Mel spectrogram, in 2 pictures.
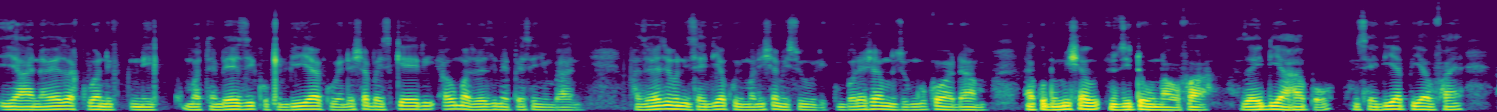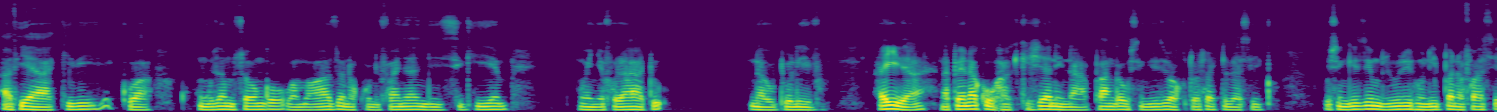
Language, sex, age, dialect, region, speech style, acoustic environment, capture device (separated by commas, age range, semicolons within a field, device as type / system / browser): Swahili, male, 35-44, Kenya - Nairobi Sheng-influenced, Kenya, happy, silence, mobile / Linux / Chrome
